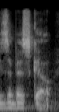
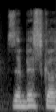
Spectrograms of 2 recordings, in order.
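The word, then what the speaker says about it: Zbyszko: Bruno S Martino and Larry zabis zabis spelled zybs c KO well actually close enough actually I think it's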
